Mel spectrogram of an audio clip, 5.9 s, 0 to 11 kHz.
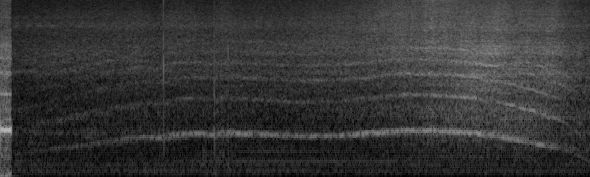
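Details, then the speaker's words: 72V Sur-Ron electric dirt bike after primary chain drive conversion replacing belt drive, test ride: loud whine rising and falling with road speed over quiet motor hum; chain bone-dry, suspected lack of lubrication, drive chain whine. "Even just rolling it, it's louder. Oh, that's already too loud. Oh my god! Listen to it whine!"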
